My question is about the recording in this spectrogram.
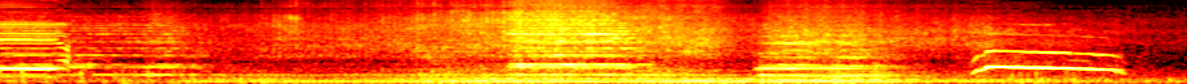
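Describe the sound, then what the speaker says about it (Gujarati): A train rumbles past close by in heavy rain while its horn sounds in several long blasts, the last one rising and bending in pitch before cutting off. "જોયેલા મિત્રો રેલગાડી જઈ રહી છે"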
